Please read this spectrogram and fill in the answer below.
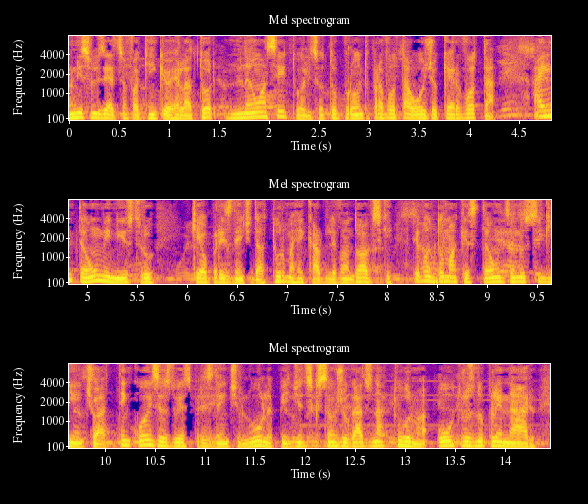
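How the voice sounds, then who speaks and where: A quiet man speaks at a very fast pace in a medium pitch, his voice somewhat breathy with a dark, mellow tone, very even loudness and ordinary pitch variation. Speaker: TV news reporter. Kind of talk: live news report. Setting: inside court building during a trial. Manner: speaking quietly.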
